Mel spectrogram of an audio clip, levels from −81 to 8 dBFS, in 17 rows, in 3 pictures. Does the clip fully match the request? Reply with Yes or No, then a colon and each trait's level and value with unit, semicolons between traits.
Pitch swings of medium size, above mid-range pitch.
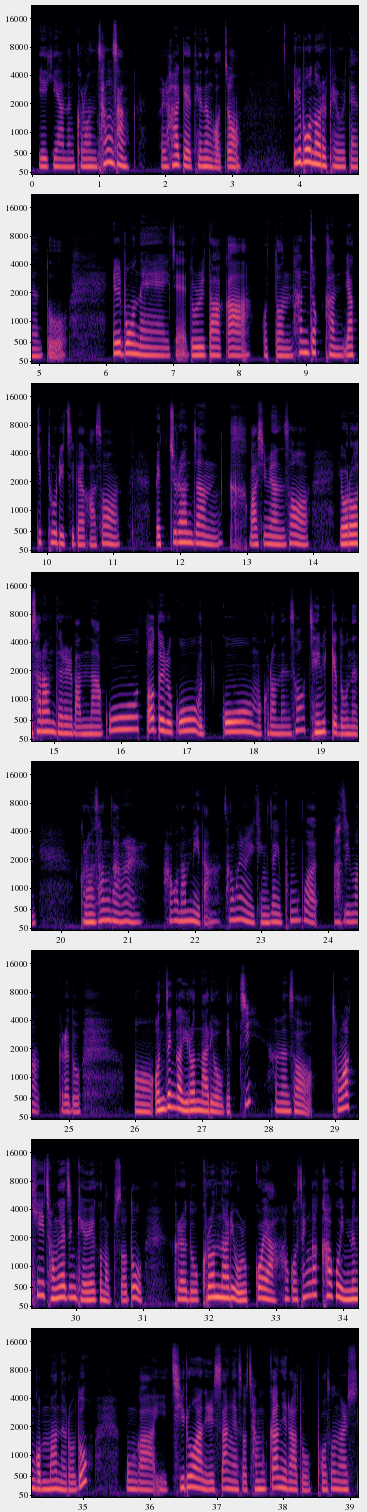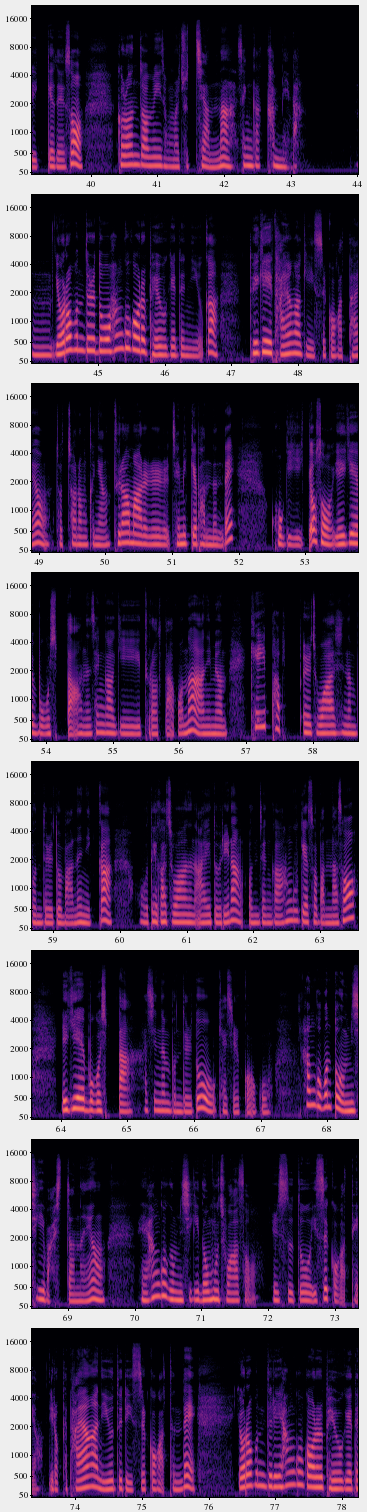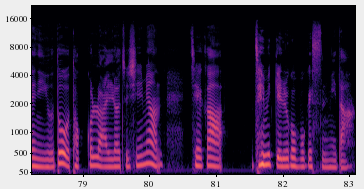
Yes: average, 3.9 semitones; high, 195 Hz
